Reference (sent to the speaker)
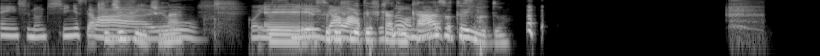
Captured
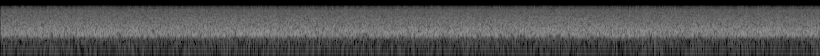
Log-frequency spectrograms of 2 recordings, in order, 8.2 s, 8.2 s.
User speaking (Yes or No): No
